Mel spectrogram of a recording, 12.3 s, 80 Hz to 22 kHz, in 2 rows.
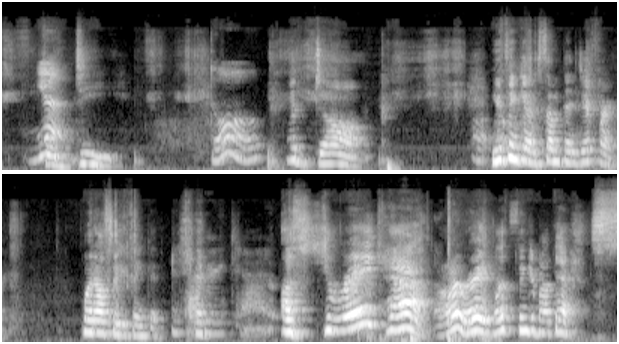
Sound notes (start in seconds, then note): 1.2 marker brushes against paper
